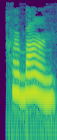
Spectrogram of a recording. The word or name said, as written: churban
